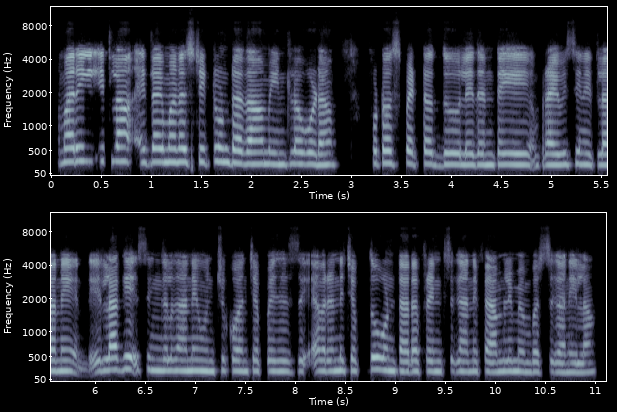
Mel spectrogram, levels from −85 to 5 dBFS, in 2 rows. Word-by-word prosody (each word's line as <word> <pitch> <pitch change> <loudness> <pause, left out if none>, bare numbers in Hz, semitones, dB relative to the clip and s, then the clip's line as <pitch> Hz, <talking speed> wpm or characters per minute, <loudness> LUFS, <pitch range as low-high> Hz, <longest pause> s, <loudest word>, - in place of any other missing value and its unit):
మరి 280 +1 +8 0.2
ఇట్లా, 285 0 +2 0.2
ఇట్లా 270 +1 +1
ఏమైనా 270 0 +4
స్ట్రిక్ట్ 280 +1 -2
ఉంటదా? 250 -3 +3
మీ 235 - -2
ఇంట్లో 235 +1 -3
కూడా 220 -1 +1 0.5
ఫోటోస్ 245 -2 -1
పెట్టొద్దు, 225 -2 -1
లేదంటే 220 0 +1 0.4
ప్రైవసీని 220 +1 0
ఇట్లానే 215 0 +2 0.3
ఇలాగే 235 +3 +2
సింగిల్ 220 -2 -3
గానే 220 0 0
ఉంచుకో 215 +1 -6
అని 210 +1 -7
చెప్పేసి 210 0 -6
ఎవరైనా 215 +1 -2
చెప్తూ 225 +3 -4
ఉంటారా 210 -1 +1
ఫ్రెండ్స్ 205 0 -3
గాని, 205 0 -1
ఫ్యామిలీ 200 +2 -1
మెంబర్స్ 195 0 -7
గాని 190 0 -2
ఇలా? 190 +1 -4
220 Hz, 155 wpm, -23 LUFS, 210-235 Hz, 0.5 s, మరి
